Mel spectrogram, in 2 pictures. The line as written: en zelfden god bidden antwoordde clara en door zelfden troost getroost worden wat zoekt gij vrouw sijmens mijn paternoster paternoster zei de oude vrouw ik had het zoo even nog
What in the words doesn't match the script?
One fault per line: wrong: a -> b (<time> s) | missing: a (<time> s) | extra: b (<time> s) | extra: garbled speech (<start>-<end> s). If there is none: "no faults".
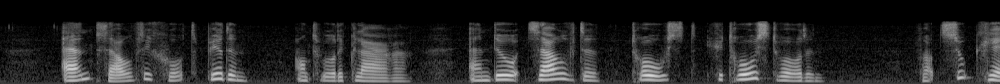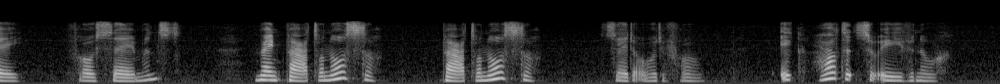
no faults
